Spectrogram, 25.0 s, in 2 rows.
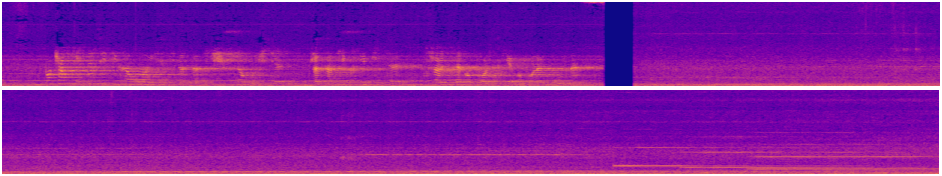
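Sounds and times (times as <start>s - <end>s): electric locomotive hum rising: 0.0s - 6.6s, 7.8s - 25.0s
train wheels rumbling on rails: 8.5s - 25.0s
high ringing tones: 14.3s - 25.0s.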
